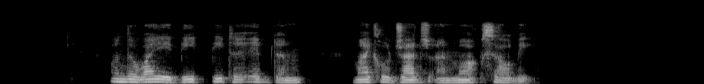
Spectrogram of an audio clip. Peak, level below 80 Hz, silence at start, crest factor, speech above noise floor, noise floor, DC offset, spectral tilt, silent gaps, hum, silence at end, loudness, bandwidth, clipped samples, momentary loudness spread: -8 dBFS; -48 dBFS; 1.1 s; 18 dB; over 66 dB; under -90 dBFS; under 0.1%; -5.5 dB/octave; 3.43-3.52 s; none; 1.75 s; -25 LUFS; 7.6 kHz; under 0.1%; 11 LU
